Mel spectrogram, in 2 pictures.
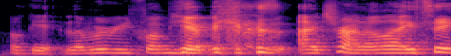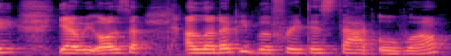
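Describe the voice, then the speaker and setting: A Trinidadian woman hosts a casual livestream from home, reading viewer comments aloud, laughing often and offering encouragement. Her mid-range voice is steady and fairly quick, and her manner is warm-hearted.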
